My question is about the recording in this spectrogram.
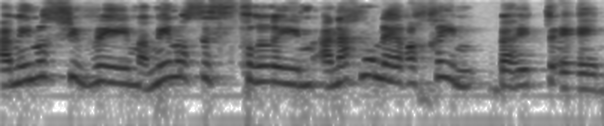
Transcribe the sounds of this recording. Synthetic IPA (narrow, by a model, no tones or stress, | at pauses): aminusʃivimaminusesʁimanaχnune̞ːʁaχimbehetʔem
